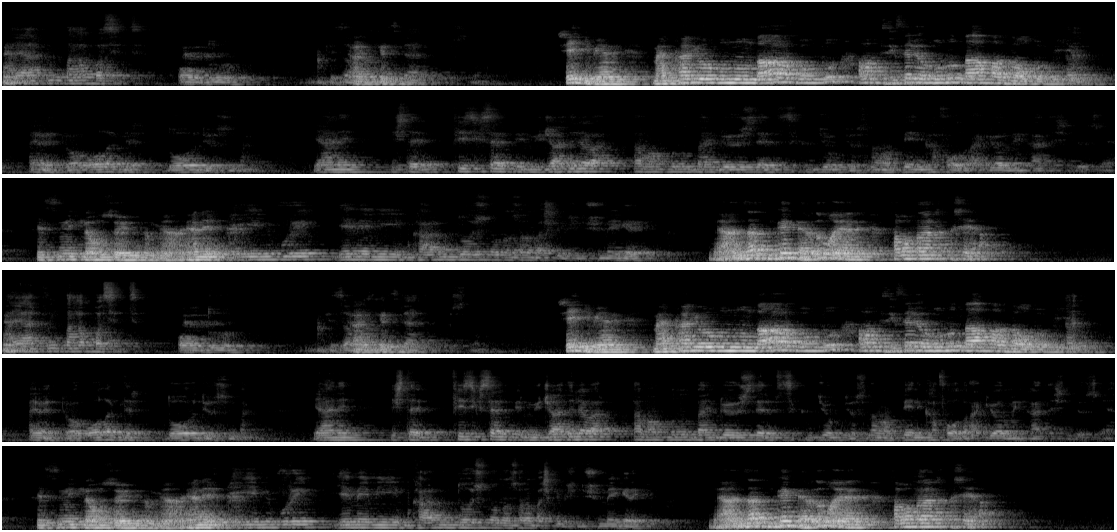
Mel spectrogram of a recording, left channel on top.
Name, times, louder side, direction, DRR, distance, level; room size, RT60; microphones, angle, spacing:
voice 1, 0.0-1.4 1.8-2.4 3.1-4.8 10.6-10.8 11.4-13.6 14.2-14.7 15.0-22.3 24.3-28.8 31.3-31.6, equal, 85° right, 2 dB, 1.1 m, -35 dB
voice 2, 3.5-3.9 5.6-6.2 6.5-10.8 22.6-24.4 29.3-31.6 31.9-32.1, equal, 5° left, -3 dB, 1.3 m, -20 dB
9.1 x 3.5 x 3.1 m, 0.91 s
head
